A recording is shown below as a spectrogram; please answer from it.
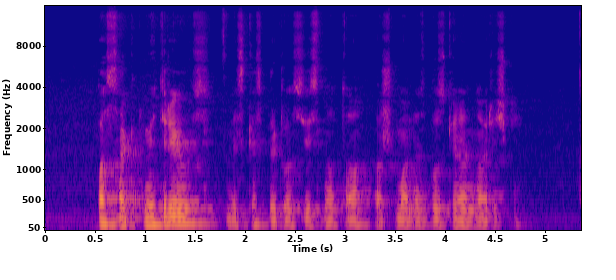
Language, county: Lithuanian, Klaipėda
